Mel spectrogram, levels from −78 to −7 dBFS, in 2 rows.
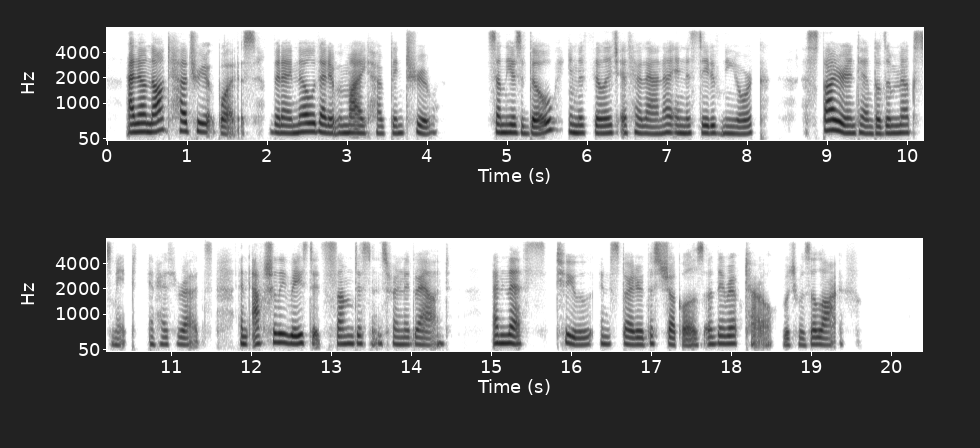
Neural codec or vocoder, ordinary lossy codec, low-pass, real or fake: codec, 16 kHz, 0.5 kbps, FunCodec, trained on Chinese and English, 25 frames a second; AAC, 48 kbps; 7.2 kHz; fake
